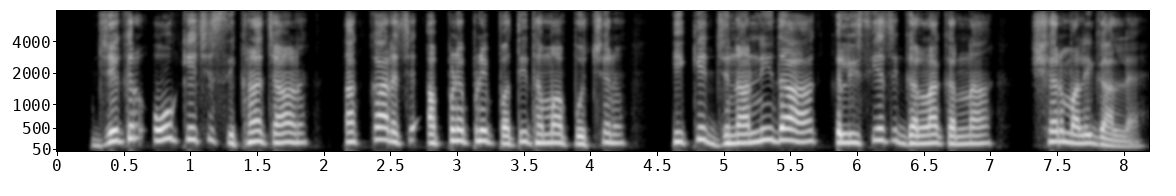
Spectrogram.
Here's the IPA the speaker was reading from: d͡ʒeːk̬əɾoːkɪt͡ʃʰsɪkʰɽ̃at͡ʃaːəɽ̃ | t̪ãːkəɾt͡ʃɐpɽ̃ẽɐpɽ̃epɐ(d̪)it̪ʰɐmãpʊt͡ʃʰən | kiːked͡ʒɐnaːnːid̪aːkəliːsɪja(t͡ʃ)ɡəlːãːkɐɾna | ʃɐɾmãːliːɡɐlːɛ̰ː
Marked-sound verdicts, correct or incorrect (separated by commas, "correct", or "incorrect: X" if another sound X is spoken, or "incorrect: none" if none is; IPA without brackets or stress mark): incorrect: t̪, correct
